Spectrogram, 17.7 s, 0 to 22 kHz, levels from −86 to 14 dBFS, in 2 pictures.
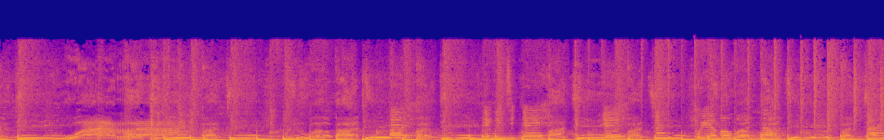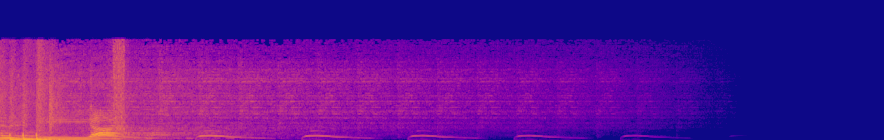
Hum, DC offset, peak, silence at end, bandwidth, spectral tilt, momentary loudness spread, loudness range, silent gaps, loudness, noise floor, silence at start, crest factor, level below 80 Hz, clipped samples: none; under 0.1%; 0 dBFS; 5.5 s; 16.5 kHz; -5 dB/octave; 17 LU; 16 LU; none; -12 LUFS; -89 dBFS; 0 s; 12 dB; -18 dBFS; under 0.1%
